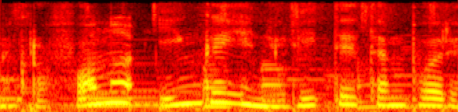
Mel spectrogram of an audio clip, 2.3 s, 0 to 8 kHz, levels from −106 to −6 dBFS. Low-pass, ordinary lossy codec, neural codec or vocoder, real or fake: 7.2 kHz; MP3, 48 kbps; none; real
